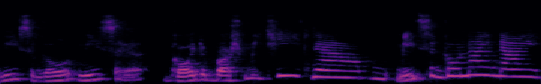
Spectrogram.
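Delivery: very high-pitched alien creature voice. Imagine how he would have been doing it at home, in a Jar Jar voice. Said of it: "He talked like Jar Jar".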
